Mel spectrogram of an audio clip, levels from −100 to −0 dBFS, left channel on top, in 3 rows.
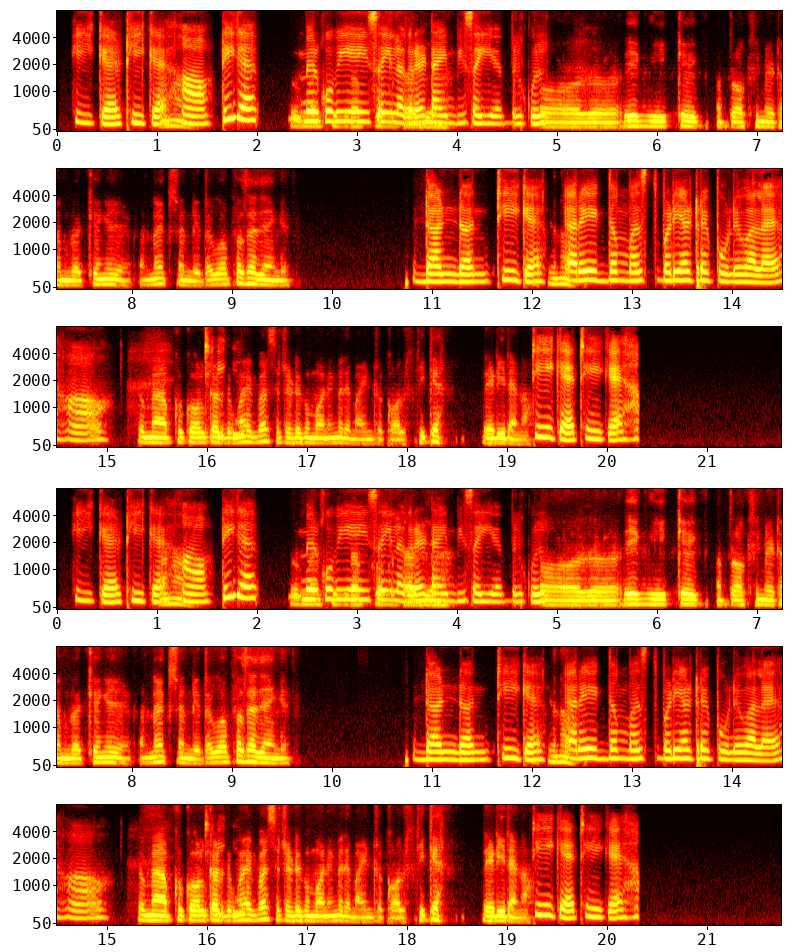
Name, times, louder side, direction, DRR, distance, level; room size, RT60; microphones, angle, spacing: voice 1, 0.2-2.0 2.3-4.9 10.8-15.0 16.2-16.4 19.2-20.3, left 2 dB, 30° left, 1.3 m, -21 dB
voice 2, 1.0-1.3 2.3-3.9 4.8-9.6 12.2-12.4 15.3-18.4 18.8-19.3, right 1 dB, 50° right, 2.2 m, -23 dB
head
